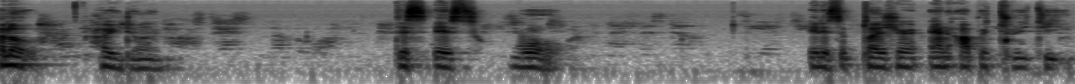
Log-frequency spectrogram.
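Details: Stuttering in an adult man who says he still stutters, with word repetitions.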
